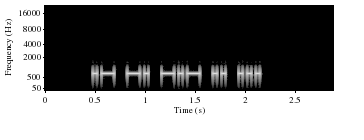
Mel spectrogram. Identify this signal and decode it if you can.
Morse code, heard as a keyed tone, about 29 wpm, 700 Hz. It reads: ANKIS
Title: Code Groups - 5 Letters - 28wpm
